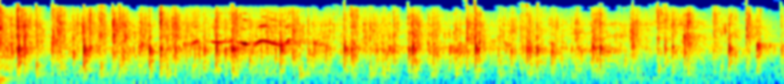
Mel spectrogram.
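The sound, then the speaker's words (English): A crowd at a live show at the Mozarts venue applauds the show's hosts steadily. Many overlapping claps form a dense, crackling wash with scattered sharper claps standing out, sustained at a fairly loud level throughout without any speech. “Can I get a huge round of applause for everybody hosting this show right now?”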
